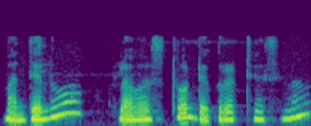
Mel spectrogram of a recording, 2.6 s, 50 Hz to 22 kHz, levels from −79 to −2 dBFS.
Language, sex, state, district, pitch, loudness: Telugu, female, Andhra Pradesh, Annamaya, 205 Hz, -17 LUFS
